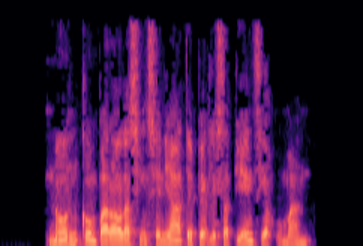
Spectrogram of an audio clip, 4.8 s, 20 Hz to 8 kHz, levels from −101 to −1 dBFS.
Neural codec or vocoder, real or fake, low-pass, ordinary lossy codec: codec, 16 kHz, 4 kbps, FunCodec, trained on LibriTTS, 50 frames a second; fake; 7.2 kHz; MP3, 32 kbps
